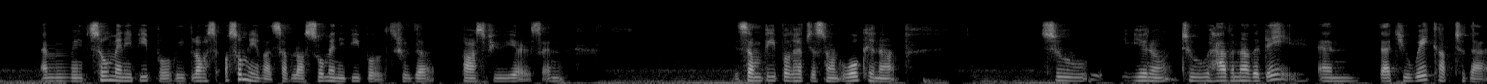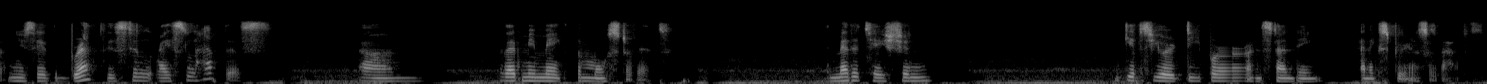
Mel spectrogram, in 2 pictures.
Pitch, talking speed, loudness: 150 Hz, 145 wpm, -33 LUFS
